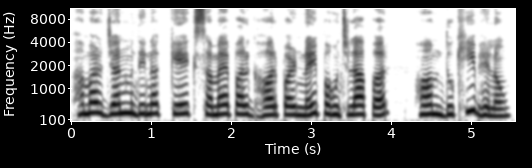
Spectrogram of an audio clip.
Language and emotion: Maithili, sad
